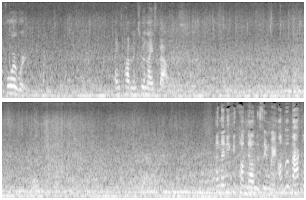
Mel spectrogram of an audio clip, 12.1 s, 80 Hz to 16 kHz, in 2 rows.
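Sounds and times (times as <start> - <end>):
boat engine droning: 0.0 - 12.0
water noise: 0.0 - 12.0
wind: 0.0 - 12.0.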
